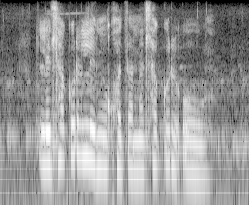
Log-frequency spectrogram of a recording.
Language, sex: Tswana, female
